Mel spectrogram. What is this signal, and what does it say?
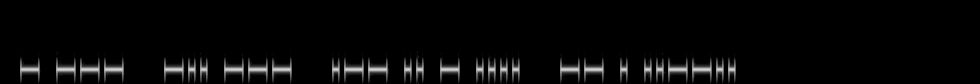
Morse code, heard as a keyed tone, about 20 wpm, 700 Hz. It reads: TO DO WITH ME?
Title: Sentences with 7-Word Phrases - 20wpm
